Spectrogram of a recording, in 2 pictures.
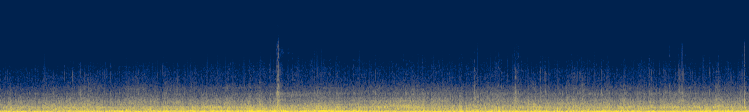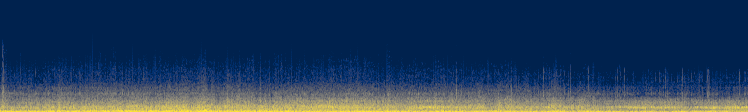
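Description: Yamaha XMAX scooter's single-cylinder engine running at steady road speed, under a dense rush of wind and road noise, its pitch drifting a little as the throttle eases and opens through the bends.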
